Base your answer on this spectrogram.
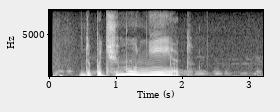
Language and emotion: Russian, angry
